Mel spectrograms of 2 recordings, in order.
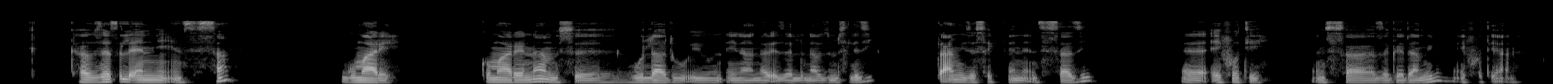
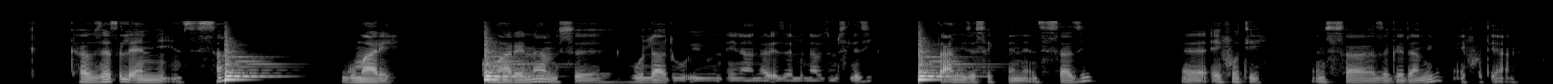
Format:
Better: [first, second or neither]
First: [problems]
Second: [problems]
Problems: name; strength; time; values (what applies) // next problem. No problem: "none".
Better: first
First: none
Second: noise reduction (classical method spectral subtraction)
